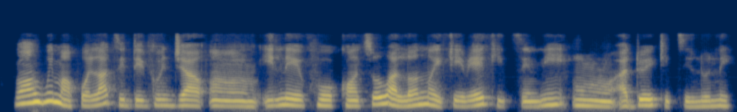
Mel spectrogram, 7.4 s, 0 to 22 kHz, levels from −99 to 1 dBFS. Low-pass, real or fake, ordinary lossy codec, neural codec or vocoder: 7.2 kHz; fake; MP3, 64 kbps; codec, 16 kHz, 1 kbps, X-Codec, HuBERT features, trained on LibriSpeech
